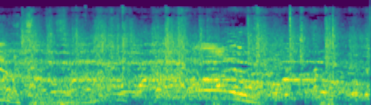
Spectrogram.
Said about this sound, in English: Oh. Holy cow. Look at the crowds.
